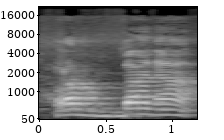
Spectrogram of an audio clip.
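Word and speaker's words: رَبَّنَا: உதாரணத்தை அவதானியுங்கள் ரப்பனா இந்த ரா என்பது என்கின்ற எழுத்தை ராவை கனமாக உச்சரிக்க வேண்டும்.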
